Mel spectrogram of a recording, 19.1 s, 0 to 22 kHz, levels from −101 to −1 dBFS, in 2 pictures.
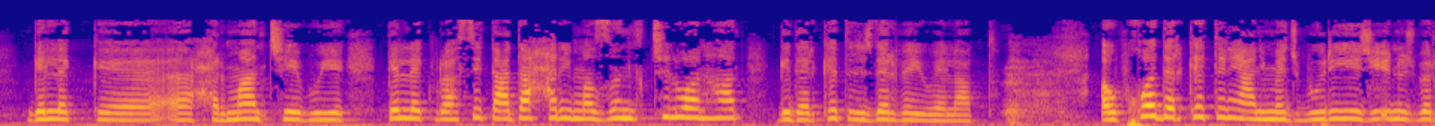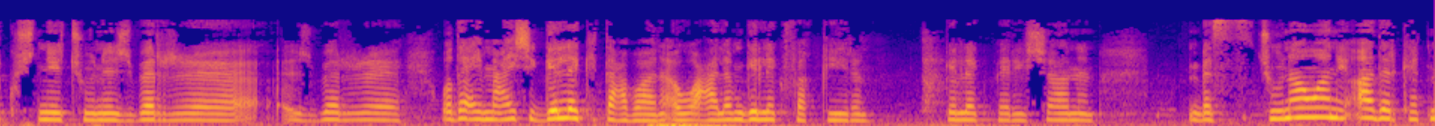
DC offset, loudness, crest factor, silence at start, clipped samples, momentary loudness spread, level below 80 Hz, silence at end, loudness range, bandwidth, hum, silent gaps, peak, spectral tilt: under 0.1%; -21 LUFS; 18 dB; 0 s; under 0.1%; 12 LU; -36 dBFS; 0 s; 4 LU; 11.5 kHz; none; none; -2 dBFS; -5 dB/octave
